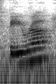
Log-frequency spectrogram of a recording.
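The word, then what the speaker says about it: Feyre: we are reading about I think I pronounced her name wrong yesterday it's farra um which is what I know now and I've met her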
